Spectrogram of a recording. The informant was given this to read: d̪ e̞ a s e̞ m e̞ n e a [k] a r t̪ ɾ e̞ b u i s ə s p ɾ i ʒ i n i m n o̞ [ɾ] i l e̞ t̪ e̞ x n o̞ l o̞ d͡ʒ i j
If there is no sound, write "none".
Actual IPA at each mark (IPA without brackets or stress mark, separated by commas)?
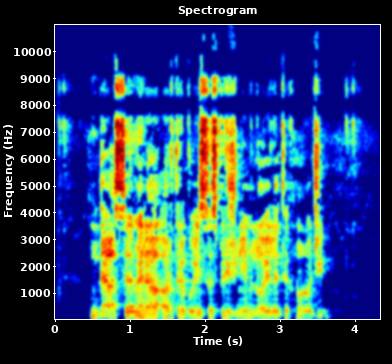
ʔ, none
